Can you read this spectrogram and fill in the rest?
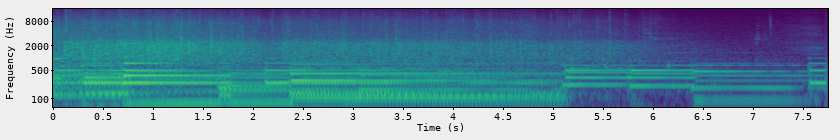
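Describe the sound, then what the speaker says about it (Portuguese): A church congregation claps along under loud sustained keyboard chords during a worship service, the clapping fading out partway through while the music continues. "pode aplaudir o Senhor Jesus"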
